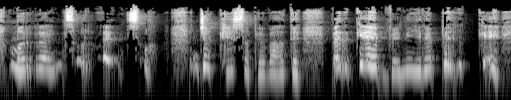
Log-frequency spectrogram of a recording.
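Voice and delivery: high, plaintive female voice; distraught appeal near tears; anguished pleading. A narrator's reading. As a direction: plead desperately, pitch soaring. Lucia pleads with Renzo.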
